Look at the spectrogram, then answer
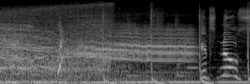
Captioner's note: Little Apple screaming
